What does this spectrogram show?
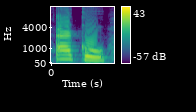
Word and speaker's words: echo: अब बहुत सारे लोग इसके प्रोनाउंसिएशन में कंफ्यूज होते हैं कि इसे एको पढ़े या एचओ पढ़े, क्योंकि यहाँ पर तो एच दिया हुआ है। तो देखिए इसमें पढ़ते टाइम एच साइलेंट होता है, इसे क्या पढ़ा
